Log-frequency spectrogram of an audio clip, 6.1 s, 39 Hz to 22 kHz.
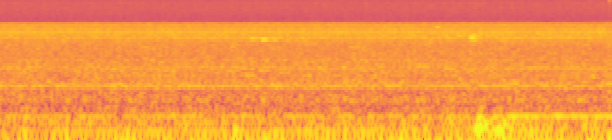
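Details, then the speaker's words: Cooler Mobius OC 120 PC fan at full speed: steady rushing airflow with a low hum and a thin constant tone, noticeably noisy at maximum, after several harmonic resonances were heard at lower speeds; it produces a fairly significant airflow cone. "this one is kind of noisy to be honest and it does cone out like like this it's a fairly significant cone so keep that in mind"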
